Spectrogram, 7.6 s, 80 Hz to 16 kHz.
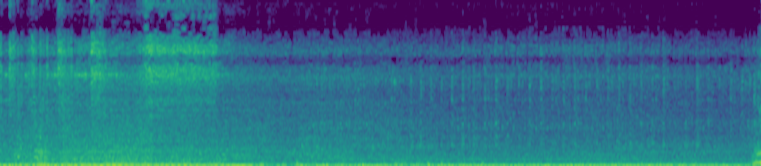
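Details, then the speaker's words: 1997 Lincoln Town Car at idle: low, uneven loping beat. Unplugging the number one coil changes nothing despite a strong spark, so the cylinder is dead; owner suspects fuel starvation rather than an ignition misfire. "so we've got lots of Fire coming out of these coils but when we pulled the number one or that first one it comes over here and there's nothing it doesn't change the way the motor runs at all"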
